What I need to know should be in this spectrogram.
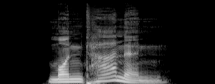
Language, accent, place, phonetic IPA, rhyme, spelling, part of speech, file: German, Germany, Berlin, [mɔnˈtaːnən], -aːnən, montanen, adjective, De-montanen.ogg
- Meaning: inflection of montan: 1. strong genitive masculine/neuter singular 2. weak/mixed genitive/dative all-gender singular 3. strong/weak/mixed accusative masculine singular 4. strong dative plural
